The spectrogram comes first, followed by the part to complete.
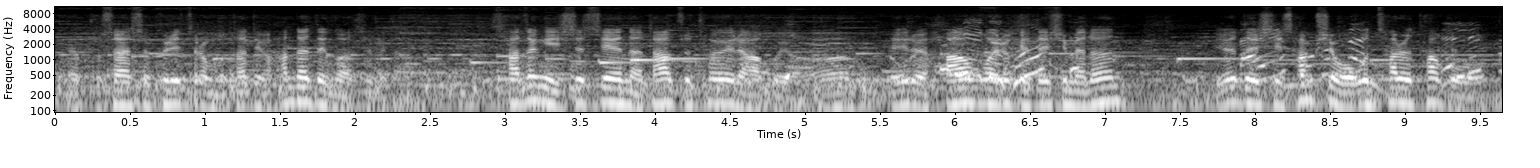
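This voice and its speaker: Loud music in the background plays as a man speaks at a moderate pace. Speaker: arcade game player vlogger. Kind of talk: casual vlog chat. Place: shop. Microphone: phone near.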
